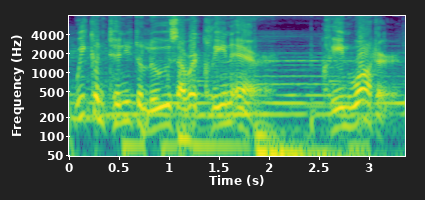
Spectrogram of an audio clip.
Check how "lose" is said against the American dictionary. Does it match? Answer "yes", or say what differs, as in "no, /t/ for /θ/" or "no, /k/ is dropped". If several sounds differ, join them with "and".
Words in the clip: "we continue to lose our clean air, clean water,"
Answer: yes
